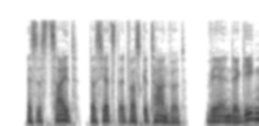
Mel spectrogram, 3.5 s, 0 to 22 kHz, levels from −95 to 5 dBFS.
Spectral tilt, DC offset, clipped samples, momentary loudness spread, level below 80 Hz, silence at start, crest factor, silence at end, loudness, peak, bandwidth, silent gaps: -5.5 dB/octave; under 0.1%; under 0.1%; 8 LU; -52 dBFS; 0.35 s; 18 dB; 0 s; -27 LUFS; -8 dBFS; 12.5 kHz; 1.09-1.13 s, 2.51-2.72 s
